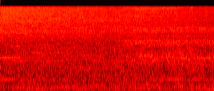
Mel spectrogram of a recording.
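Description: Meitetsu electric train beginning to pull away from the platform: a low steady hum under an even hiss, with a faint thin tone appearing in the second half.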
